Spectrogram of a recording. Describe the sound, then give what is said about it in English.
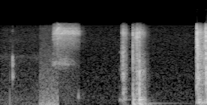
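Fast typing on a computer keyboard, a Google search for Zarude, comes in three quick, clattering bursts separated by brief pauses. It is fairly loud, with no one speaking. “Oh my God, listen to her. Destroy that keyboard.”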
